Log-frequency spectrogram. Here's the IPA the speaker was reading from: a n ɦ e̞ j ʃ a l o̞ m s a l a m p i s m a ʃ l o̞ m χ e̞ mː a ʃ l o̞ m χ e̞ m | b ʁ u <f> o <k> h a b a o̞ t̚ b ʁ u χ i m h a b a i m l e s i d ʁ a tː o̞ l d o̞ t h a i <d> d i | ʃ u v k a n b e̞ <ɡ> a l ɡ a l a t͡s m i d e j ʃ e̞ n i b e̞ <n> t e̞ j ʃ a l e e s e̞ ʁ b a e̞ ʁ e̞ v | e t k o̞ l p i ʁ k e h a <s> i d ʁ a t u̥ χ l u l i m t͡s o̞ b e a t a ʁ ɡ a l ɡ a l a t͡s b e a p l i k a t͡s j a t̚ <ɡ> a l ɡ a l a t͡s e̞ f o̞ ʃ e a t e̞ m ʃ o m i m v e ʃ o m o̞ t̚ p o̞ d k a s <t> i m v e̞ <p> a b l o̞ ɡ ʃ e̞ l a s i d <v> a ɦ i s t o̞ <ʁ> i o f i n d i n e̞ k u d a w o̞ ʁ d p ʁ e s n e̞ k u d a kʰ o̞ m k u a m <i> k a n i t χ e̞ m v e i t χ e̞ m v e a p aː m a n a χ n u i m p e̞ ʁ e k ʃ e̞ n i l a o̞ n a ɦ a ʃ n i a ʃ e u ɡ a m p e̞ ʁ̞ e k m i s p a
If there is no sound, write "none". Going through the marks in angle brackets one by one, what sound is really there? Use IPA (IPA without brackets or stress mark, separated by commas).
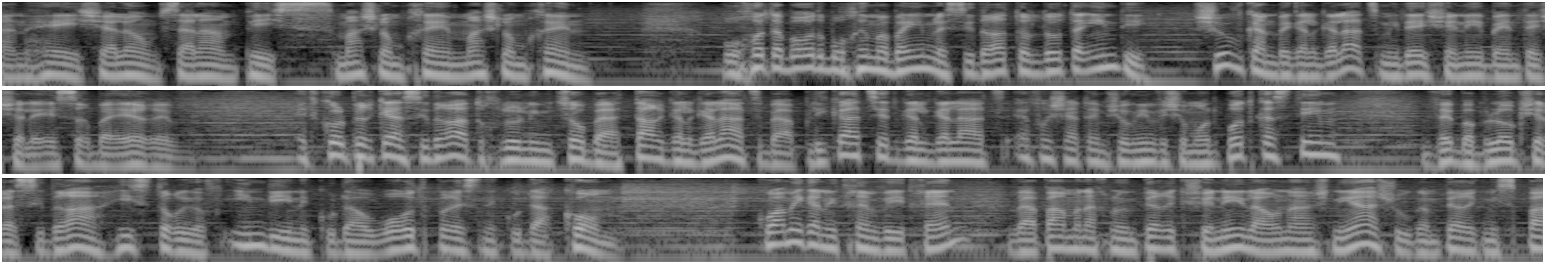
χ, t, n, ɡ, n, s, ɡ, t, b, ʁ, ʁ, i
